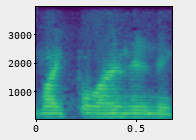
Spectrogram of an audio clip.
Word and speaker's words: Glennon: Yeah, it'll be a MRSA killing, but so for Tampa quarterback Mike Glenn, And Mike Glennon, excuse me, I almost got through a whole show without mispronouncing his almost.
